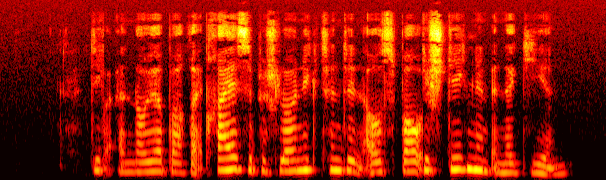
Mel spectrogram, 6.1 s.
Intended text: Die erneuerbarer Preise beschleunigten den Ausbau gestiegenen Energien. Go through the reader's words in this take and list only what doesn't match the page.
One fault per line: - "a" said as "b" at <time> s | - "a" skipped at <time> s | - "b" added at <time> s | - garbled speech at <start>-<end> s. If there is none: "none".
none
